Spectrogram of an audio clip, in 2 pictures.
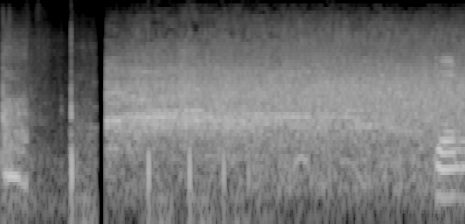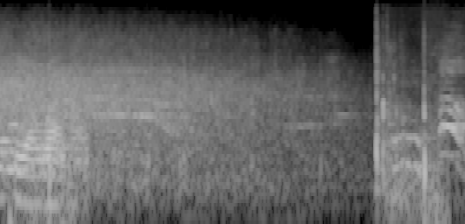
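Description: A large crowd applauds loudly, then the applause fades.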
